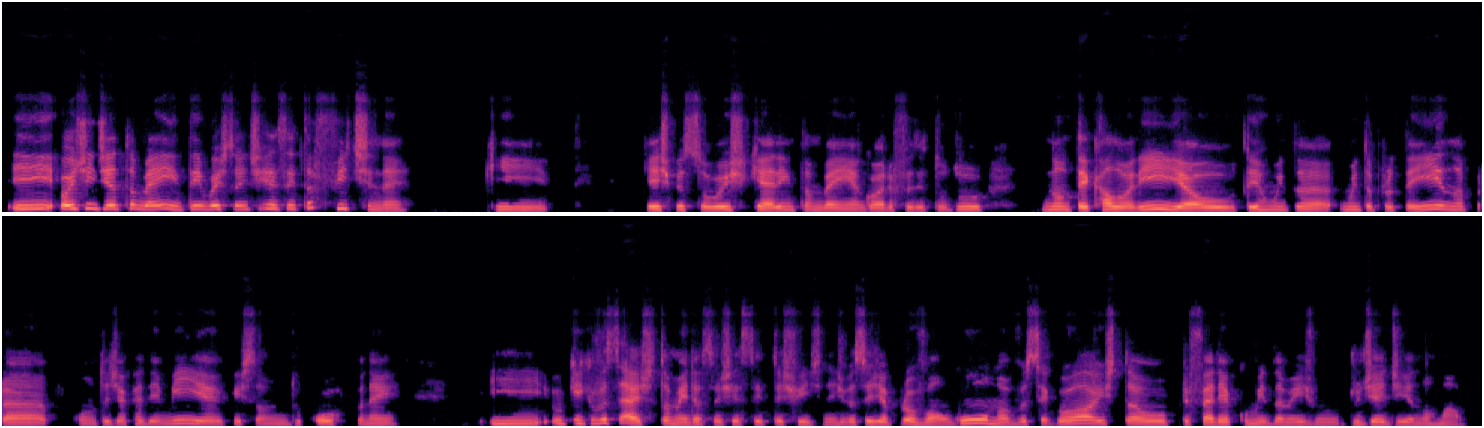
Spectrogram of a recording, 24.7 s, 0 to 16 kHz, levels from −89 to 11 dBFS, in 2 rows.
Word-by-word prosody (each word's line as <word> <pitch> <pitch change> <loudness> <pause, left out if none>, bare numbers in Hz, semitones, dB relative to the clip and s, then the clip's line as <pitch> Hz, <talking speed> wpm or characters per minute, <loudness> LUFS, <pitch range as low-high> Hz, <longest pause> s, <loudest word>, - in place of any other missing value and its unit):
E, 290 -2 +4
hoje 295 +3 +8
em - - +2
dia 295 0 +5
também, 290 -2 +2
tem 275 +2 0
bastante 275 0 +2
receita 300 +3 -1
fit, 315 -7 -2
né. 210 0 -5 0.6
Que 225 -1 -3 0.8
que - - +2
as 240 0 +5
pessoas 235 -1 +2
querem 225 -1 +3
também 215 -2 -1
agora 215 0 -1
fazer 220 0 -5
tudo 235 +2 -2 0.5
não 235 -1 -1
ter 230 +1 +7
caloria 230 0 +5
ou 220 -1 +2
ter 230 +2 +3
muita 225 0 -3
muita 235 0 -3
proteína 240 +3 0
pra 215 0 -1 0.2
conta 225 -1 -9
de 225 +1 -6
academia. 225 +1 -3
Questão 215 -1 -8
do 220 +2 -11
corpo, 230 0 -2
né. 210 0 -5 0.8
Eh, 225 +8 -3
o - - -2
que 255 +1 -2
que 255 - -6
você 290 +2 0
acha 220 -1 +4
também 220 -3 -1
dessas 205 0 -5
receitas 205 -1 -5
fitness, 195 -2 -7
você 200 +3 -1
já 215 0 +2
provou 200 -1 0
alguma, 225 +3 +2
você 205 0 -5
gosta, 230 0 +1
ou 220 -1 0
prefere 215 -1 +1
a 215 - 0
comida 205 -1 -5
mesmo 195 0 -8
do 200 - -6
dia 200 +2 0
a - - -3
dia 200 0 -5
normal? 190 -2 -10
225 Hz, 150 wpm, -23 LUFS, 210-245 Hz, 0.8 s, hoje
